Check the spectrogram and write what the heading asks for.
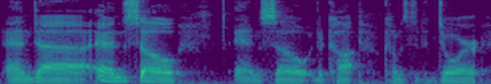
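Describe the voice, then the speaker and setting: A man's voice: fairly low pitch, slow. A man, a stand-up comedian, telling a story in casual chat, acting out the voices of the people in it. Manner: animated storyteller, acts out voices, frequent restarts.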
